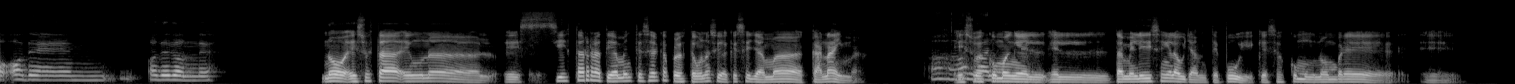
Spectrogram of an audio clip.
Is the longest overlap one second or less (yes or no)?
yes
